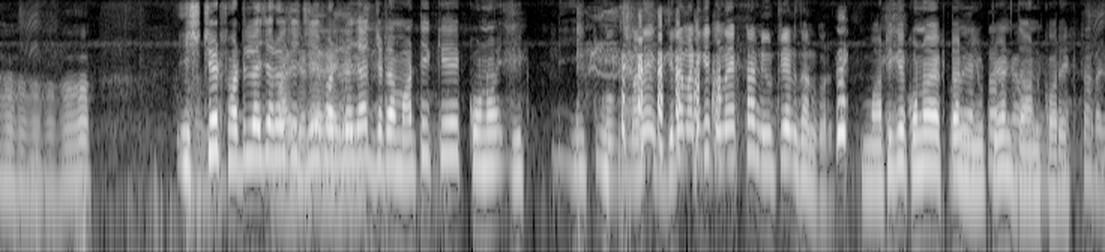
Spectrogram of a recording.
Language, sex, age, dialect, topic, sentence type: Bengali, male, 25-30, Jharkhandi, agriculture, statement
